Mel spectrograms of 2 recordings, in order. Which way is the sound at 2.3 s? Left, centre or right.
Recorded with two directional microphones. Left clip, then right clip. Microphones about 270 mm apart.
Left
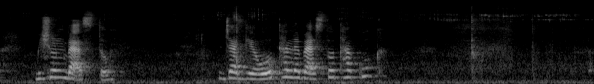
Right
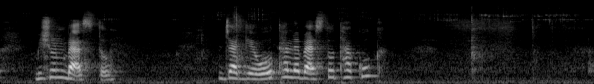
Right.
